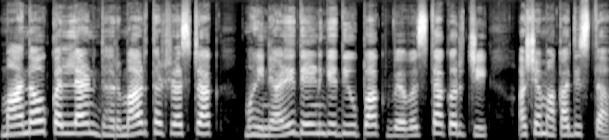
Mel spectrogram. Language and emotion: Goan Konkani, neutral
